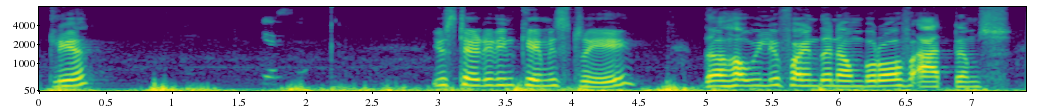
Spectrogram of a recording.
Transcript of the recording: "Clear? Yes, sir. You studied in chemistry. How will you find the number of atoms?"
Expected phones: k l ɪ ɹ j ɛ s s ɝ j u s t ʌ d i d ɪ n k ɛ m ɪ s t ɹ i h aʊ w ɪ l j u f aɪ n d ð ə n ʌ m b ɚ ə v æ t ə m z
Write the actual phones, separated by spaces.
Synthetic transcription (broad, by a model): k l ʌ ɹ j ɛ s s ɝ j u s t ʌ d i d ɪ n k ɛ m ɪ s t ɹ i h aʊ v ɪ l j u f aɪ n d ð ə n ʌ m b ɚ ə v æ t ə m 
